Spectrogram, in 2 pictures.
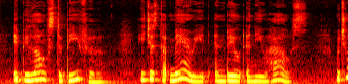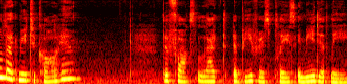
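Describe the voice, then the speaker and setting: A soft-spoken woman uses a gentle tone at a high pitch. She moves through very wide pitch swings at a fairly slow pace. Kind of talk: children's storybook reading. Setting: cozy bedtime ASMR setup with snacks. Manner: soft-spoken, gentle.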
